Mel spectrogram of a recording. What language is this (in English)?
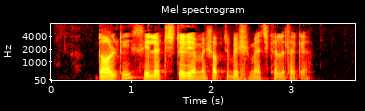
Bangla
